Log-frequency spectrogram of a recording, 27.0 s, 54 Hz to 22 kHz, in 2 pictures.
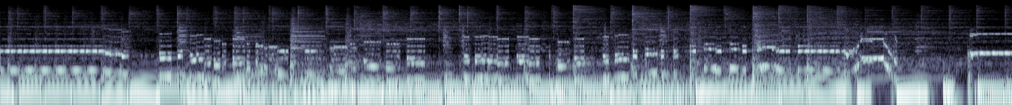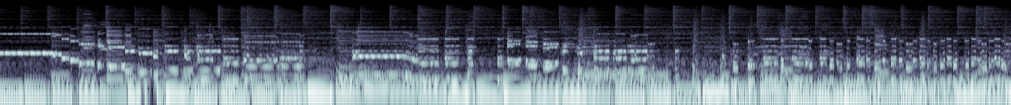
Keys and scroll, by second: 1.1 space, 3.5 space, 10.4 shift+a, 13.1 s, 19.9 s, 21.1 g, 24.7 shift+Left, 25.2 space.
